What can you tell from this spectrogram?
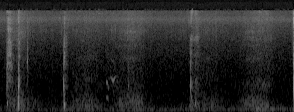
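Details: Person with hiccups: several sharp, brief, involuntary gasping catches at uneven intervals in a quiet room.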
